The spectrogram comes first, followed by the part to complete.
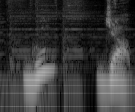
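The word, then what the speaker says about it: good job: तो गुड जॉब में आप देखें, गुड जॉब, डी और जे जब आपस में कन्फ्लिक्टिंग साउंड्स है थोड़ी थी, तो ऐसे में आप डी की आवाज़ साइलेंट कर देंगे और इनको आपस में रिड्यूस करके बोलेंगे गुड जॉब।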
